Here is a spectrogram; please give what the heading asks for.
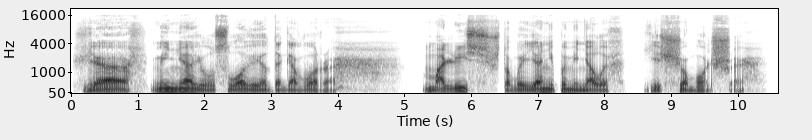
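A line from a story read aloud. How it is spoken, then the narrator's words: Low booming voice. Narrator (Russian): Дарт взял паузу и прогудел низким голосом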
